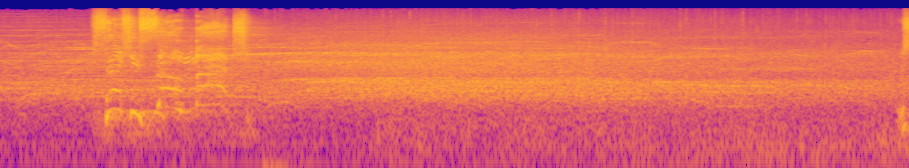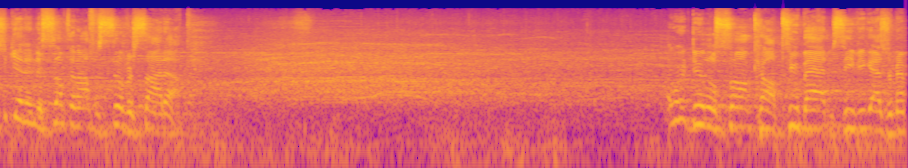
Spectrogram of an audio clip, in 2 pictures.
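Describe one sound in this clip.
People in a crowd shout and whoop loudly.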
